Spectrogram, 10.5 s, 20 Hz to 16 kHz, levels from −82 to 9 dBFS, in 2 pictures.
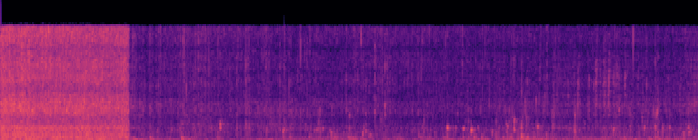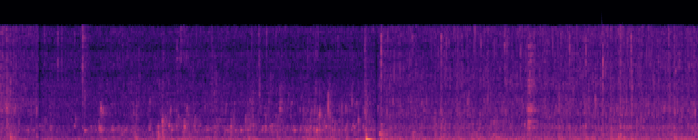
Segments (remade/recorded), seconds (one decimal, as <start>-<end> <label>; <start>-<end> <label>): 0.0-10.5 recorded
